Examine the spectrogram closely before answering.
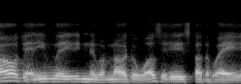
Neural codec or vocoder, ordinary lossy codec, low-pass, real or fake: codec, 16 kHz, 0.5 kbps, FunCodec, trained on Chinese and English, 25 frames a second; Opus, 64 kbps; 7.2 kHz; fake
